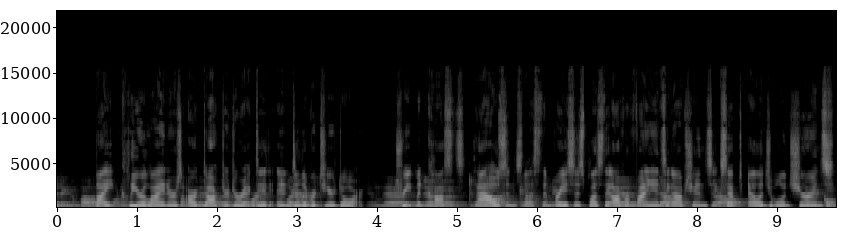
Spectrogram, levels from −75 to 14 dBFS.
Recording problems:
voice in the background; loud; throughout; 9 dB below the speech

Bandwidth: 15.5 kHz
